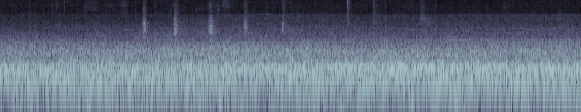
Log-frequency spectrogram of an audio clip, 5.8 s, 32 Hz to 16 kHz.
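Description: Steady in-flight cabin noise of an Airbus A320 heard from a window seat beside the wing engine: a deep, even rumble of jet engine and airflow. A few faint light ticks sit on top between about one and a half and three and a half seconds in.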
